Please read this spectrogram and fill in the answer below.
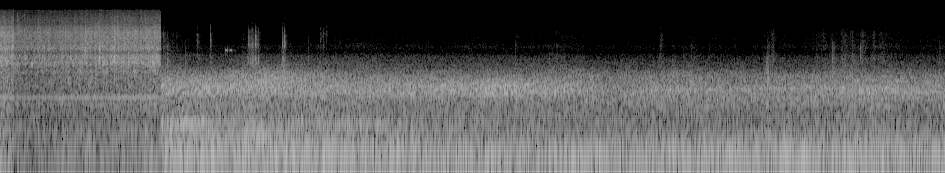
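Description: Electric centrifugal water pump running with water spraying hard from a hose fitting; after about two seconds this cuts to a steadier, duller hiss with a low hum underneath.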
